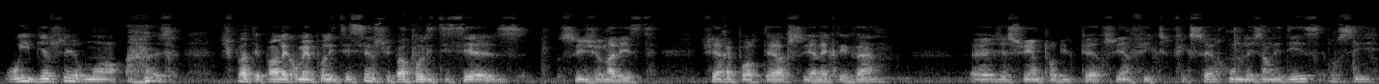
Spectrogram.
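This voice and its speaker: Congolese guy in a documentary interview, mellow low voice, kinda echoey room, hammers his points home. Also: steady tone, normal speed, vocal fry, a little hiss or hum. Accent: Congolese French. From Democratic Republic of the Congo. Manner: reflective, emphatic, repeats phrases for stress. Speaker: journalist and writer. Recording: echoey room with faint ambience.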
